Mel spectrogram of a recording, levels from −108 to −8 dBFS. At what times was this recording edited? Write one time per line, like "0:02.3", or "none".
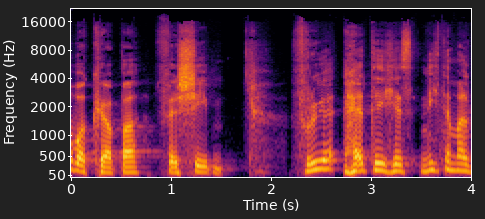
none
